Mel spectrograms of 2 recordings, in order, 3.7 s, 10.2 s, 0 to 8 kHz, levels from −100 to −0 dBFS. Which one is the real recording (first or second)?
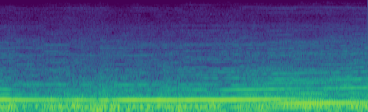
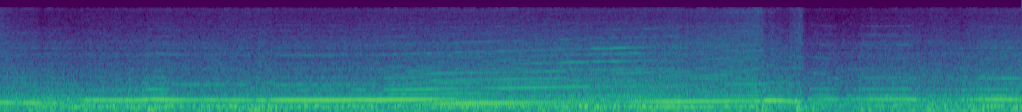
second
